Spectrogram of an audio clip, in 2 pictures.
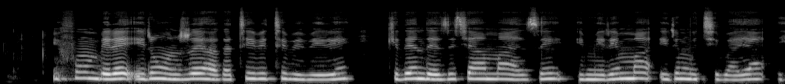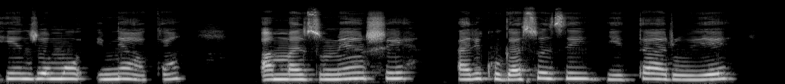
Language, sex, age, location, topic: Kinyarwanda, female, 25-35, Huye, agriculture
